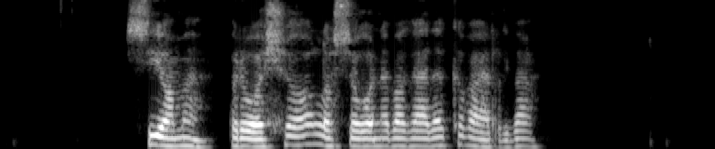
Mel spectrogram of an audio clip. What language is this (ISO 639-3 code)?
cat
